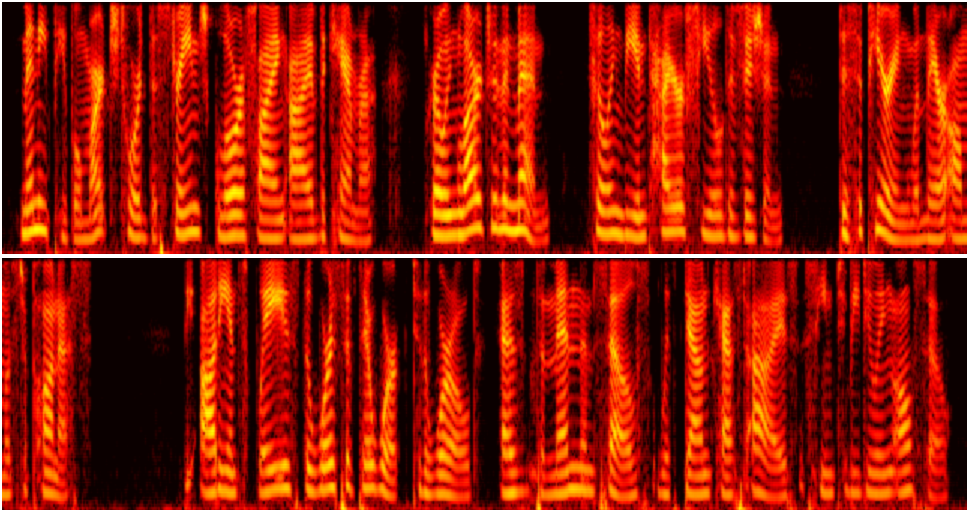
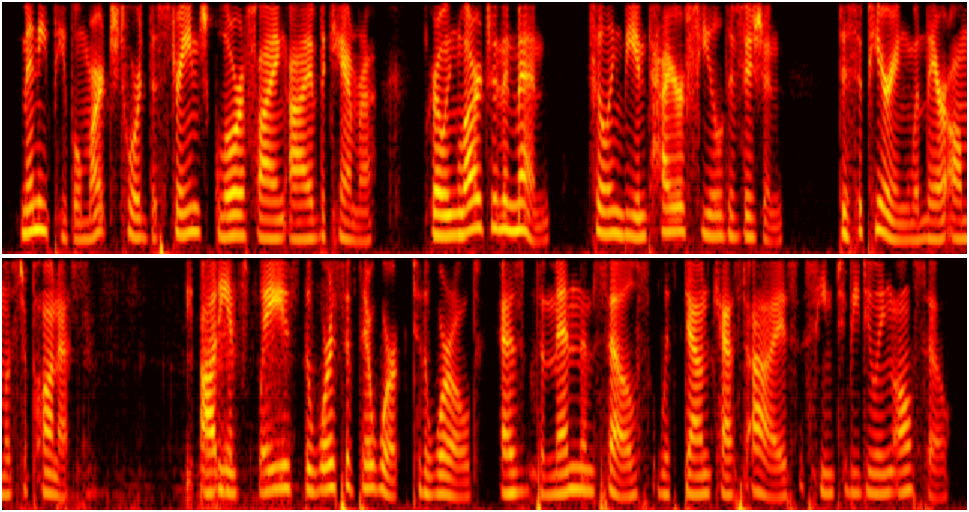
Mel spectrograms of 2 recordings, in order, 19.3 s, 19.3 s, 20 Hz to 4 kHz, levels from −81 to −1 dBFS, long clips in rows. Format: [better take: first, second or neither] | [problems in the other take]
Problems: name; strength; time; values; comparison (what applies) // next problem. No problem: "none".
first | noise reduction (neural separator model SepFormer DNS4)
